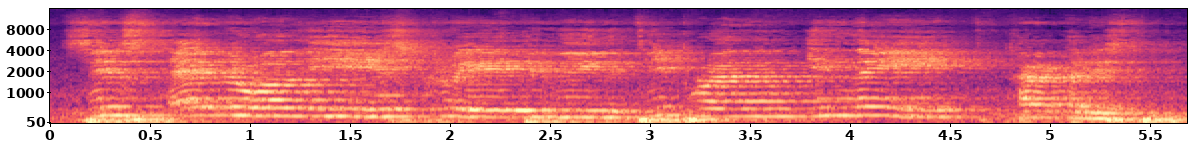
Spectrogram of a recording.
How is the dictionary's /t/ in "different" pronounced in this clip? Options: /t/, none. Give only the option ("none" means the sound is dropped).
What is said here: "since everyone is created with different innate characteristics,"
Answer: none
